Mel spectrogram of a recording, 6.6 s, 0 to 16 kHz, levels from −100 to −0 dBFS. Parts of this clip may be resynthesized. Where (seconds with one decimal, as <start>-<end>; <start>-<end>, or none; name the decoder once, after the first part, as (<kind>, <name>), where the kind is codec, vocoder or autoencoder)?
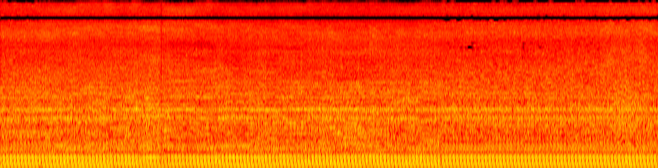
0.4-4.4 (codec, SNAC)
